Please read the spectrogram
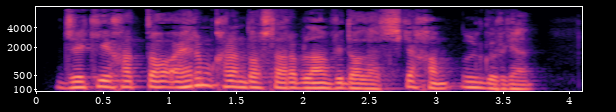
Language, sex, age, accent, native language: Uzbek, male, under 19, Xorazm, Uzbek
